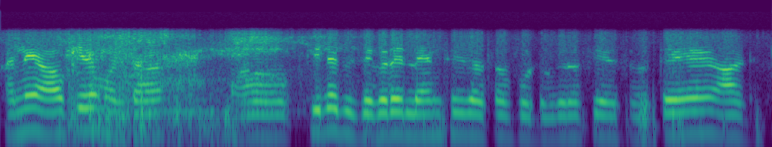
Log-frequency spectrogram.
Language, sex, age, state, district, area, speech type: Goan Konkani, male, 18-30, Goa, Tiswadi, rural, conversation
